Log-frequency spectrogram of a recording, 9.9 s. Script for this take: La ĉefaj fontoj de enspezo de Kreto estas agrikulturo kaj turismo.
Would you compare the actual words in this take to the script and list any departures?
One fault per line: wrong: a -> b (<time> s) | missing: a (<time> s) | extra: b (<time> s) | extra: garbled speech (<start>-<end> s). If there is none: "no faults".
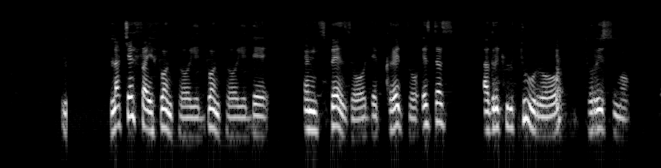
extra: fontoj (3.1 s)
missing: kaj (8.3 s)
